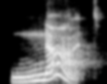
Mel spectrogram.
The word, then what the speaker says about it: knot: sign ah not not be careful this word is a homophone it sounds like the word not in OT they sound the same but they are spelled differently and they mean something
